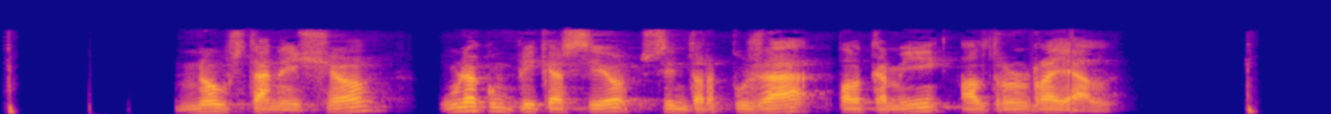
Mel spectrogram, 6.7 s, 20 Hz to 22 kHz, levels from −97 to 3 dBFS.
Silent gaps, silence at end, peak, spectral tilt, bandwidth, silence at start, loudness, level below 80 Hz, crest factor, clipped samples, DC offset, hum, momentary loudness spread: 0.12-0.44 s, 0.54-0.88 s, 2.12-2.20 s, 5.73-6.23 s; 0.4 s; 0 dBFS; -4 dB/octave; 8 kHz; 0.05 s; -19 LUFS; -66 dBFS; 20 dB; under 0.1%; under 0.1%; none; 8 LU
